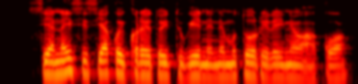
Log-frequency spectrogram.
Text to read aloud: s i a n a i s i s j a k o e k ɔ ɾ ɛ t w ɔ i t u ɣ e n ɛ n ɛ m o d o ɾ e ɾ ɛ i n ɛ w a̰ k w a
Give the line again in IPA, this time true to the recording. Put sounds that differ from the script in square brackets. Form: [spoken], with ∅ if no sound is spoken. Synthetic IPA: s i a n a i s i s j a k o [i] k ɔ ɾ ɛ t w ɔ i t u ɣ e n ɛ n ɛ m o [t] o ɾ e ɾ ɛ i n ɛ w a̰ k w a

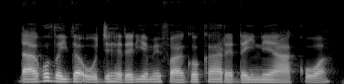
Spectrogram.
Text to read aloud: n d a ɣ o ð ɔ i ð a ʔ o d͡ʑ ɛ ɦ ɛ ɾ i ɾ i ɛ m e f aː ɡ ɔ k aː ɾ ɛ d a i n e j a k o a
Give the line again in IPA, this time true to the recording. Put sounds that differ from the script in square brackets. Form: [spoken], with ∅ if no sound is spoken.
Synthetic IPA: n d a ɣ o ð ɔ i ð a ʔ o d͡ʑ ɛ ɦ ɛ ɾ [ɛ] ɾ i ɛ m e f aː ɡ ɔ k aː ɾ ɛ d a i n e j a k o a

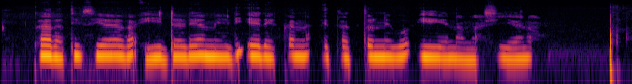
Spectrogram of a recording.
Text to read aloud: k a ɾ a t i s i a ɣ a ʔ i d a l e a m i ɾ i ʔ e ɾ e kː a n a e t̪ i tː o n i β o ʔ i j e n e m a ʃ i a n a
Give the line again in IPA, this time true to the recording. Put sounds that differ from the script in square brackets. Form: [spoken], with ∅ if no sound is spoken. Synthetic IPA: k a ɾ a t i s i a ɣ a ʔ i d a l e a m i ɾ i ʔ e ɾ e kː a n a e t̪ [a] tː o n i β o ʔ i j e n [a] m a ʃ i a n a

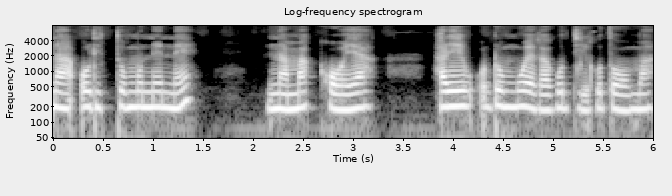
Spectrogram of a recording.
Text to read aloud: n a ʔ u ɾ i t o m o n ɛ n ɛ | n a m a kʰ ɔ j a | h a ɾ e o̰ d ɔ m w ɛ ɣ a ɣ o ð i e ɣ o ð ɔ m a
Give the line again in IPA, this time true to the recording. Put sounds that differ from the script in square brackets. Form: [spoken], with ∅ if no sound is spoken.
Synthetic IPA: n a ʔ [o] ɾ i t o m o n ɛ n ɛ | n a m a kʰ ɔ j a | h a ɾ e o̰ d [o] m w ɛ ɣ a ɣ o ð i e ɣ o ð ɔ m a

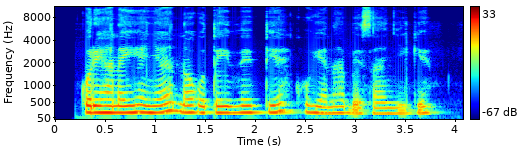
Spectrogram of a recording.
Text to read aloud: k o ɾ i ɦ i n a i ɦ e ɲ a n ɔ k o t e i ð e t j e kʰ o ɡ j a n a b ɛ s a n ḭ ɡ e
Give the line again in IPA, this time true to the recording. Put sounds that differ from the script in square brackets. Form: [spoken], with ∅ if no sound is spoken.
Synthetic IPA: k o ɾ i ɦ [a] n a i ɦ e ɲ a n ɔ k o t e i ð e t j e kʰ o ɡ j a n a b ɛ s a [ɲ] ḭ ɡ e

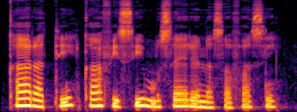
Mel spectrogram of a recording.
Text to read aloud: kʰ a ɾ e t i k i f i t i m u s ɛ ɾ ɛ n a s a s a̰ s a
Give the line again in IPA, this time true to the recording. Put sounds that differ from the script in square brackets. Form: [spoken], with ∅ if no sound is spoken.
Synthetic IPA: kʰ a ɾ [a] t i k [a] f i [s] i m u s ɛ ɾ ɛ n a s a [f] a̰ s [i]

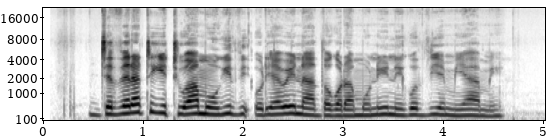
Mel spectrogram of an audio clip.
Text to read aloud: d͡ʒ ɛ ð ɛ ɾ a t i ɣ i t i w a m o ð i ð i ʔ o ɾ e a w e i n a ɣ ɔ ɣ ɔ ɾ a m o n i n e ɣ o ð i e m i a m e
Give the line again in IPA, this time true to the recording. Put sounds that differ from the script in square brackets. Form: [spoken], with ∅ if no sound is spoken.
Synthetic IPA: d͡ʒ ɛ ð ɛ ɾ a t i ɣ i t i w a m o [ɣ] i ð i ʔ o ɾ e a w e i n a [ð] ɔ ɣ ɔ ɾ a m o n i n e ɣ o ð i e m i a m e

